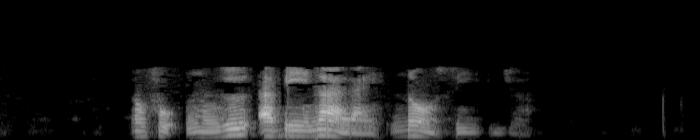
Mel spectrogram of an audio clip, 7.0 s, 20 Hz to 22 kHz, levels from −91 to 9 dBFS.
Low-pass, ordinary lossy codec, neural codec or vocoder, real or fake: 3.6 kHz; MP3, 16 kbps; none; real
